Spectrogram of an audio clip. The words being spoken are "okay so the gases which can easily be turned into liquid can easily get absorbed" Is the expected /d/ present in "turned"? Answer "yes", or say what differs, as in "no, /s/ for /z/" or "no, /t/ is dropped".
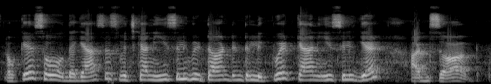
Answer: yes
